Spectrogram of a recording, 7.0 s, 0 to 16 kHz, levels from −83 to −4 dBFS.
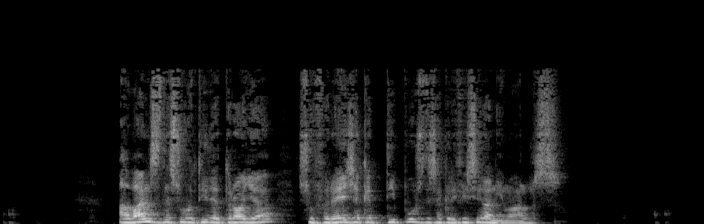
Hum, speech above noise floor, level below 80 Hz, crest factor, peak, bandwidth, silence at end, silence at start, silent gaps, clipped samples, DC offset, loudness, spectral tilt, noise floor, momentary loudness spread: none; 61 dB; -56 dBFS; 22 dB; -6 dBFS; 11.5 kHz; 1.45 s; 1.2 s; none; under 0.1%; under 0.1%; -26 LUFS; -5.5 dB/octave; -87 dBFS; 11 LU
